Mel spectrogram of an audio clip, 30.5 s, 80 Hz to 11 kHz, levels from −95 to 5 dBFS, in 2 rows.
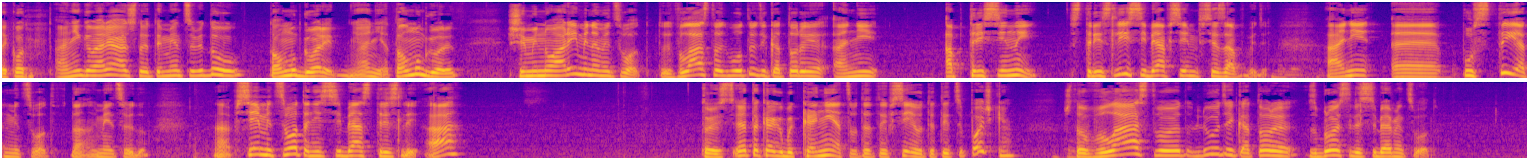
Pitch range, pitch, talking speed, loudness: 160-210 Hz, 190 Hz, 135 wpm, -13 LUFS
